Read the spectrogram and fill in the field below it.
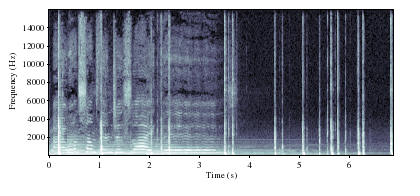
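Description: Keys clack on a computer keyboard in a quiet room, first in a soft running flurry under a faint steady hum, then as a handful of separate, sharp taps spaced out near the end.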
